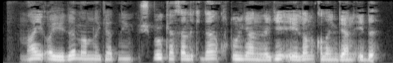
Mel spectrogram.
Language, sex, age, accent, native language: Uzbek, male, 19-29, Namangan, Uzbek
